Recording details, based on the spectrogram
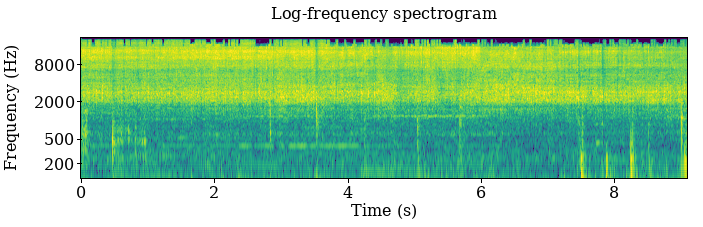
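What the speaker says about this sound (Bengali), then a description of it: "এটা একদম ভাজা ভাজা হওয়া পর্যন্ত আমি নাড়তে থাকবো।" Chopped onions with a pinch of salt frying in a pan, a steady loud sizzle with scattered scraping clicks of a spatula stirring throughout, no voices.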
